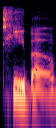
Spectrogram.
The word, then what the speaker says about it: Thibeault: yeah so bridget uh it's pronounced tebow but it's not it's not spelled it's t-h-i-b-e-a-u-l-t yes which folks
